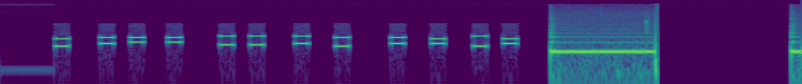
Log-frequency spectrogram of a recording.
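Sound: telephone keypad dialing tones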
